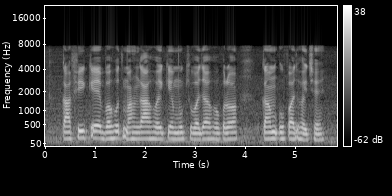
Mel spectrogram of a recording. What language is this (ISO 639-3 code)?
mai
